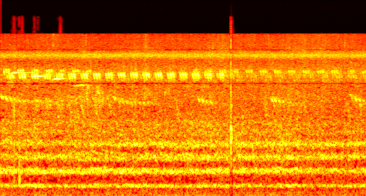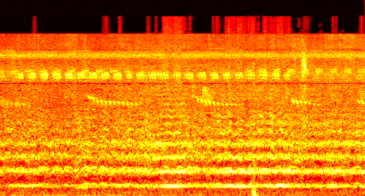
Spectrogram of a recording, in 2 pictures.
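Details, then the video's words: Honey bees buzzing in a steady, unbroken drone: a low hum with layered harmonic tones that swells slightly near the end, with faint higher chirping sounds scattered above. "Tiếng ong kêu"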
